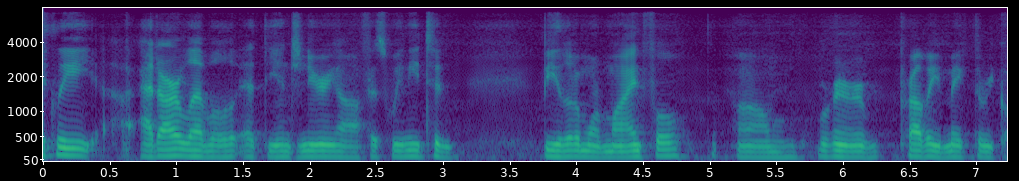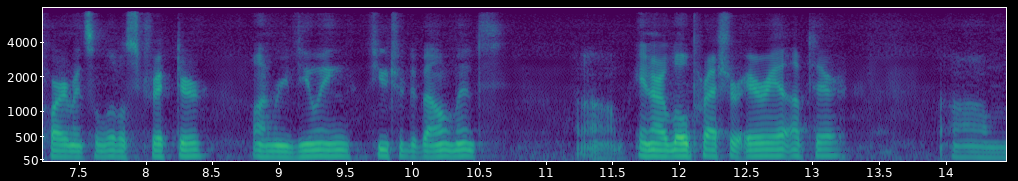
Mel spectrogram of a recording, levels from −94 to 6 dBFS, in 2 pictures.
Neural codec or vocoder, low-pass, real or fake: codec, 24 kHz, 1.2 kbps, DualCodec; 7.2 kHz; fake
